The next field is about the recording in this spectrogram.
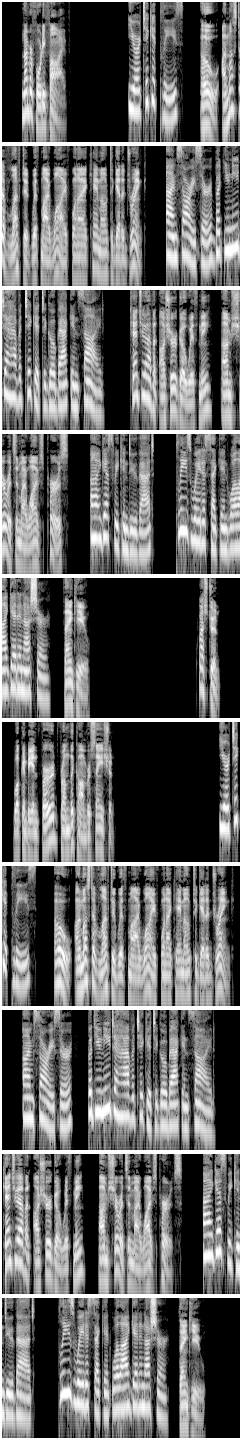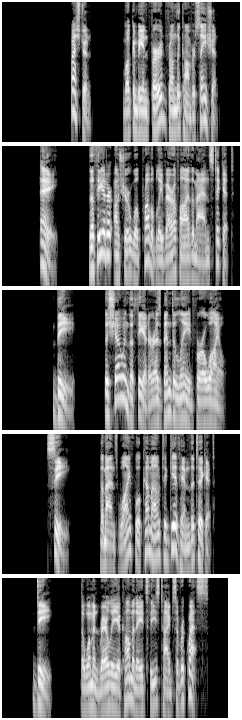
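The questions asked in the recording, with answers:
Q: What can be inferred from the conversation?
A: A: The theater usher will probably verify the man's ticket.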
